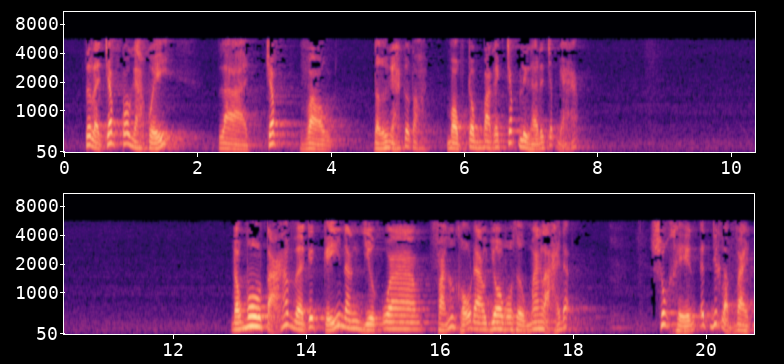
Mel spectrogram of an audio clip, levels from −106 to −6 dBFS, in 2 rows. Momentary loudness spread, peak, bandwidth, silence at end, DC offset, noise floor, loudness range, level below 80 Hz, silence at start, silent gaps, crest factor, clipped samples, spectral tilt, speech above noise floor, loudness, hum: 12 LU; -6 dBFS; 5.8 kHz; 0 s; under 0.1%; -63 dBFS; 8 LU; -70 dBFS; 0.35 s; none; 20 dB; under 0.1%; -10 dB/octave; 38 dB; -25 LUFS; none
